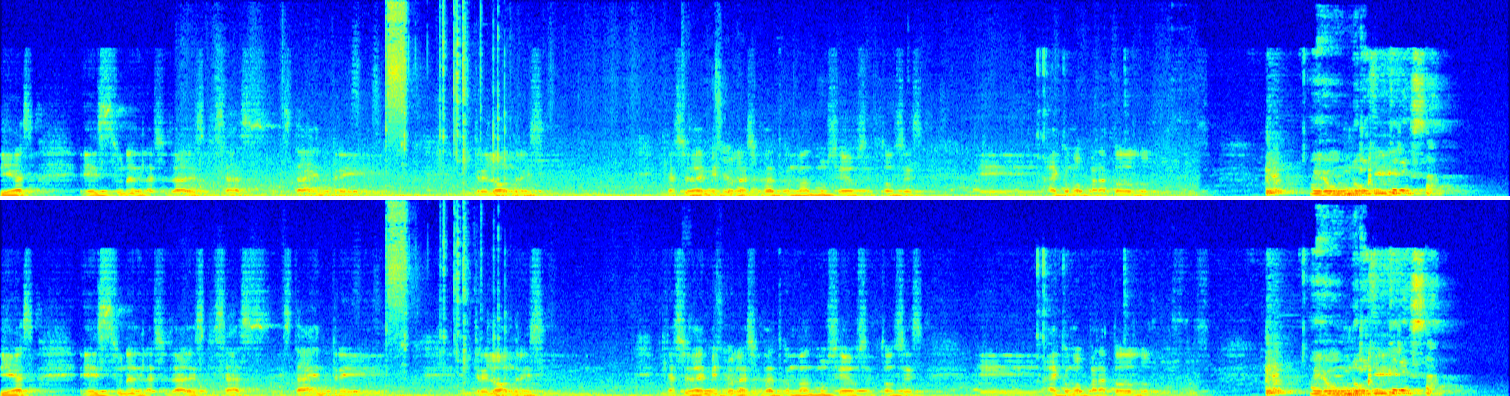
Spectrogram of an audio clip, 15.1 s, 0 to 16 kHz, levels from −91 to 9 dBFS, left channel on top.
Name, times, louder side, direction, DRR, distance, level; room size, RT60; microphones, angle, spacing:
voice 1, 0.0-3.9 4.2-6.0 6.4-12.5 13.1-14.0, right 1 dB, 5° right, 2 dB, 2.9 m, -23 dB
sound 1, 1.7-12.0, left 1 dB, 70° left, 0.9 m, -32 dB
sound 2, 3.8-5.1, left 5 dB, 30° left, 1.5 m, -27 dB
voice 2, 12.6-14.4, right 1 dB, 25° right, 1 dB, 1.7 m, -19 dB
28.5 x 23.0 x 6.2 m, 1.0 s
head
